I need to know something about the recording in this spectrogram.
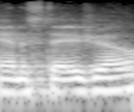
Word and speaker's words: Anastasio: fish fish um I uh am Trey Anastasio on guitar the oft mispronounced Anastasia Jo Michael Jordan and the our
